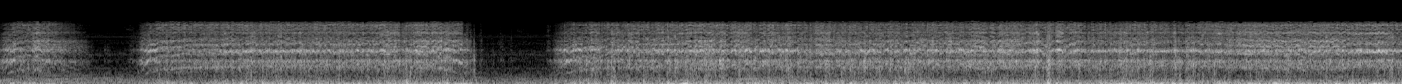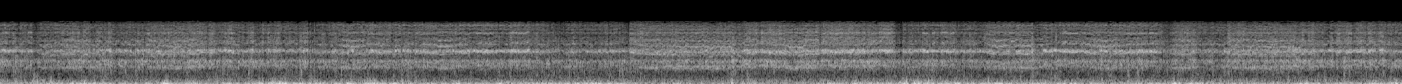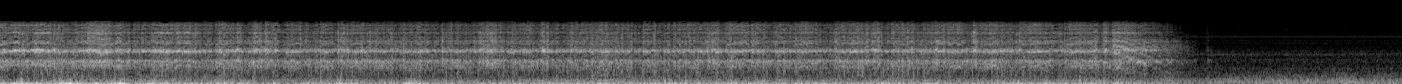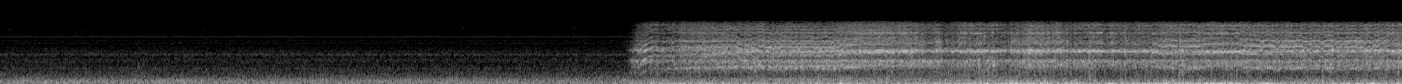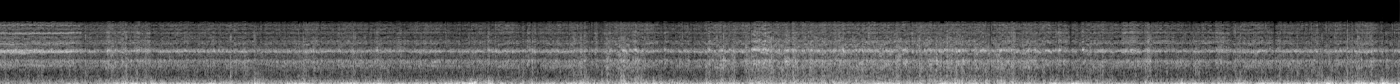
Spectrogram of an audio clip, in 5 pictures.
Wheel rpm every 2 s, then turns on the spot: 30, 200, 120, 170, 220, 230, 220, 220, 220, 220, 220, 230, 220, 220, 230, 230, 230, 230, 230, 150, 0, 0, 0, 0, 130, 220, 230, 220, 230, 230, 230, 230, 230, 240, 230.
none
